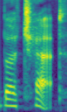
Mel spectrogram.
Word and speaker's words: Burchett: Tim Burchette, that's how you pronounce his name.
